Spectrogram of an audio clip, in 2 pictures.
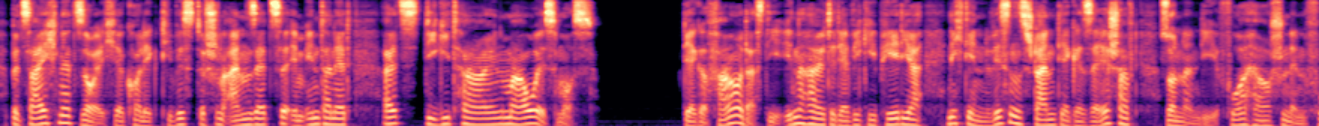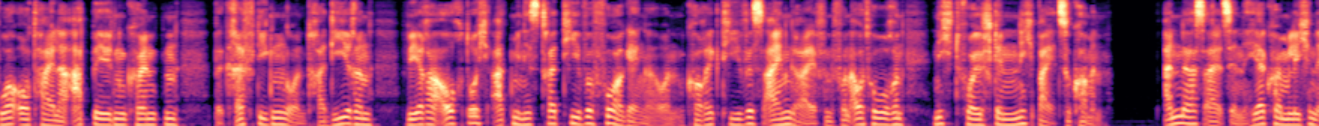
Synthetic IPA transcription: b̥ət͡saɪçnətz̥ɔlçəkʰɔlɛktʰivɪstɪʃn̩ʔa̰nzɛt͡səʔɪmʔɪntɐnɛtʔalsd̥iɡitʰaːlənmaoɪsmʊ̰s | d̥eːɐɡəfaːɐda̰sd̥ḭːʔɪnɦaltədeːɐvikipʰeːdianɪçt̚d̥eːnvɪsn̩sʃtant̚d̥eːɐɡəzɛlʃaftz̥ɔndɐndḭːfoːɐɦɛɐʃn̩dənfoːɐʔʊɐtʰaɪlə̰ʔa̰p̚b̥ɪldn̩kʰœntn̩ | b̥əkʁ̥ɛftɪɡŋ̩ʊ̰ntʁadiːʁən | vɛːʁəʔa̰ʊxd̥ʊɐçʔa̰tminɪstʁ̥atʰiːvəfoːɐɡɛŋə̰ʔʊ̰ntkʰɔʁɛktʰiːvəsʔa̰ɪnɡʁa̰ɪfn̩fɔnʔa̰ʊtʰoːʁənnɪçtfɔlʃtɛndɪçb̥aɪt͡sukʰɔmə̰n | ʔandɐsa̰lsɪ̰nheːɐkʰœmlɪçn̩

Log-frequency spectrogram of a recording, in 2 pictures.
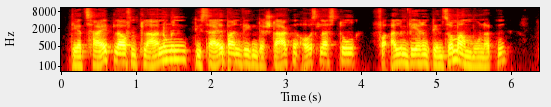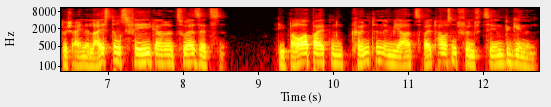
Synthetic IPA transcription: d̥eːɐt͡saɪtlaʊfn̩pl̥aːnʊŋənd̥iːzaɪlbaːnveːɡŋ̩deːɐʃta̰ɐkŋ̩ʔa̰ʊslastʊŋ | foːɐʔa̰ləmvɛːʁ̞ənt̚d̥eːnzɔmɐmoːnatn̩ | d̥ʊɐçʔa̰ɪnəla̰ɪstʊŋsfɛːɪɡəʁ̞ət͡suɛɐzɛt͡sn̩ | d̥iːbaʊaɐbaɪtn̩kʰœntʰənɪmjaːɐt͡sv̥aɪtʰaʊzn̩tfʏnft͡seːnbəɡɪnən

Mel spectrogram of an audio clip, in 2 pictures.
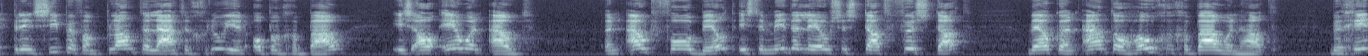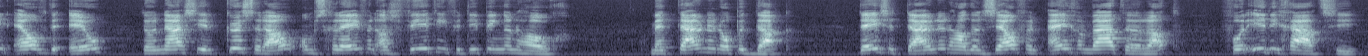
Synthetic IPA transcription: ɦət̚prɪnsipəvɑnplɑntəlaːtəχrujənɔpənχəbaw | ɪsɑlˠʔeːwənʔawt | əna̰wtfoːrbɪːlˠtʰɪzdəmɪdəleːwsəstɑtføstɑt | ʋɛlˠkəənaːntɑlˠɦowɣəχəbawənɦɑt | bəχɪnɛlˠvdəʔeːw | d̥onaːsirkøstrawɔmsχrejvənɑsfɪːəɹtinvərdipɪŋənɦowχ | mɛtːœɥnənɔpət̚dɑk | d̥ejzətœɥnənɦɑdənzɛlˠfənɛjχənʋaːtʰərɑt | fʊːrʔiriχaːtsi

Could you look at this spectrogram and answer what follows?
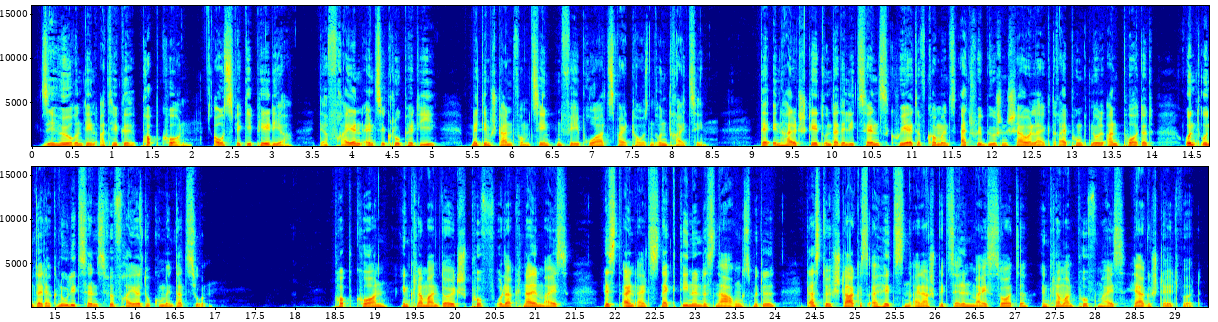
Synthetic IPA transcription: ziːɦøːʁ̞əndeːnʔa̰ɐtʰikl̩pʰɔpkʰɔɐn | ʔaʊsv̥ɪkipʰeːdia̰ | d̥eːɐfʁ̥aɪənʔɛ̰nt͡sikʰlopʰediː | mɪt̚d̥eːmʃtantfɔmt͡seːntn̩feːbʁuaːɐt͡sv̥aɪtʰaʊzn̩tʊnt̚d̥ʁaɪt͡sḛːn | d̥eːɐʔɪnɦaltʃteːtʔʊntɐdeːɐlit͡sɛnt͡skʁ̥iɛɪtɪfkʰɔmɛnsʔatʁ̥ibjuʃn̩ʃɛʁəlaɪkd̥ʁaɪpʰʊŋktnʊlʔanpʰɔɐtət | ʔʊntʔʊntɐdeːɐɡnuːlit͡sɛnt͡sfyːɐfʁ̥aɪədokumɛntat͡sjo̰ːn | pʰɔpkʰɔɐnʔɪnkʰl̥amɐndɔʏt͡ʃpʰʊfʔoːdɐknalma̰ɪs | ʔɪstaɪnʔalsːnɛkd̥iːnəndəsnaːʁʊŋsmɪtl̩ | d̥asd̥ʊɐçʃtaɐkəsʔɛ̰ɐɦɪt͡sn̩ʔa̰ɪnɐʃpet͡sjɛlənma̰ɪsz̥ɔɐtʰəʔɪnkʰl̥amɐnpʰʊfmaɪsheːɐɡəʃtɛ̰ltv̥ɪ̰ɐt

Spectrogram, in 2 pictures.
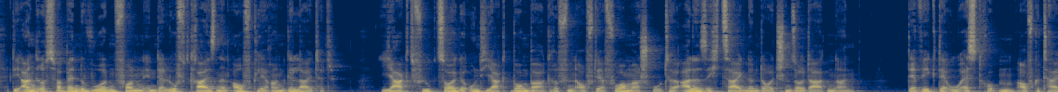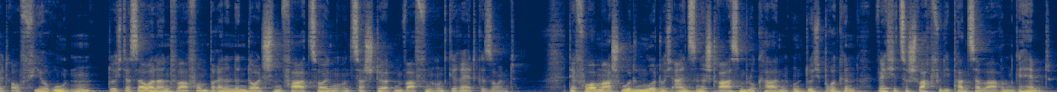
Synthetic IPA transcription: d̥iːʔanɡʁɪfsfɛɐbɛndəvʊɐdn̩fɔnʔɪ̰ndeːɐlʊftkʁ̥aɪzn̩dənʔaʊfklɛːʁ̞ɐnɡəlaɪtʰət | jaːktfluːkt͡sɔʏɡəʔʊntjaːkt̚b̥ɔmbɐɡʁɪfn̩ʔa̰ʊfd̥eːɐfoːɐmaɐʃʁuːtʰəʔaləzɪçt͡saɪɡŋ̩dəndɔʏt͡ʃn̩zɔldaːtn̩ʔa̰n | d̥eːɐveːkd̥eːɐʔuʔɛstʁ̥ʊpm̩ʔa̰ʊfɡ̥ətʰaɪltʰa̰ʊfːiːɐʁuːtn̩d̥ʊɐçd̥asz̥aʊɐlantv̥aːɐfɔnbʁɛnəndən̩dɔʏt͡ʃn̩faːɐt͡sɔʏɡŋ̩ʔʊ̰ntt͡sɛɐʃtøːɐtn̩vafn̩ʔʊ̰ntɡ̥əʁɛːtɡ̥əzɔʏmt | d̥eːɐfoːɐmaɐʃv̥ʊɐdənuːɐdʊɐçʔa̰ɪnt͡sl̩nəʃtʁ̥aːsn̩blɔkʰaːdn̩ʊnt̚d̥ʊɐçb̥ʁʏkʰənvɛlçət͡suʃv̥aχfyːɐdiːpʰant͡sɐvaːʁənɡəɦɛmt

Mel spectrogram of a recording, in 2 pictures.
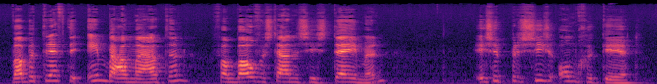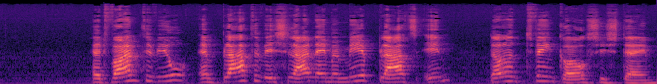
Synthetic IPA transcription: ʋɑt̚bətrɛft̚dəʔɪnbawmaːtən | v̥ɑnbowvənstaːndəsistejmən | ʔɪsət̚prəsisɔmχəkɪːɹt | hətʋɑɹmtəʋilˠɛnplaːtəʋɪsəlaːɹnejmənmɪːɹplaːtsɪn | dɑnəntʰʋɪŋkolˠsistejm

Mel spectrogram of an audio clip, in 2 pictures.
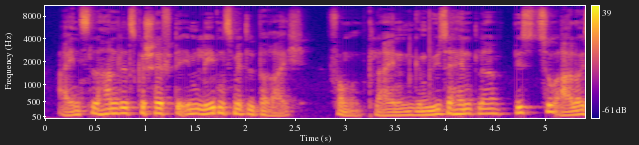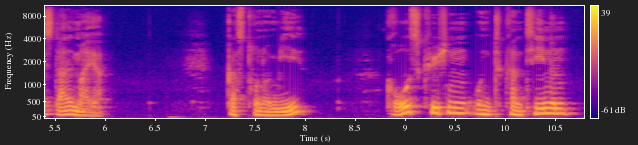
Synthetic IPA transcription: ʔa̰ɪnt͡sl̩ɦandl̩sɡ̥əʃɛftəɪmleːbm̩smɪtl̩bəʁa̰ɪç | fɔmkl̥a̰ɪnənɡəmyːzəɦɛndlɐb̥ɪst͡suʔa̰ːlɔʏsd̥almaɪɐ̰ | ɡ̥astʁ̥onomiː | ɡ̥ʁoːskʰʏçn̩ʊntkʰantʰiːnən

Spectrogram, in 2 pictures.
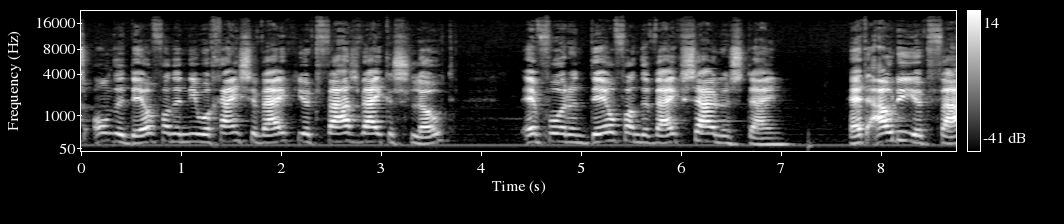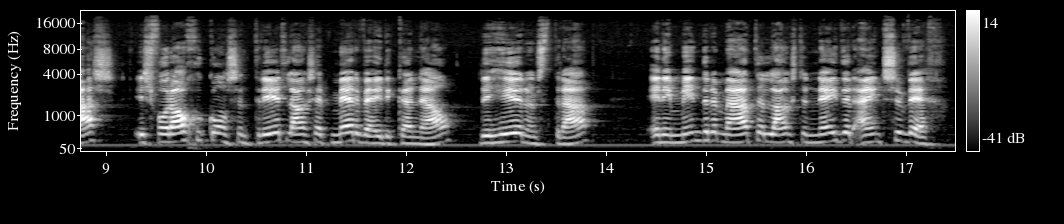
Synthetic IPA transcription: sɔndərdɪːlˠfɔndəniwəχɛjnsəʋɛjkjøtfaːsʋɛjkəslowt | ɛnfoːɾəndɪːlˠfɔndəʋɛjksœɥlənstɛjn | hətawdəjøtfaːs | ɪsfoːɾɑlˠχəkɔnsəntrɪːrtlɑŋsɦətmɛrʋejdəkanaːlˠ | dəɦɪːəɾənstraːt | ʔɛnɪnmɪndəɾəmaːtəlɑŋsdəneːdərɛjntsəʋɛx

